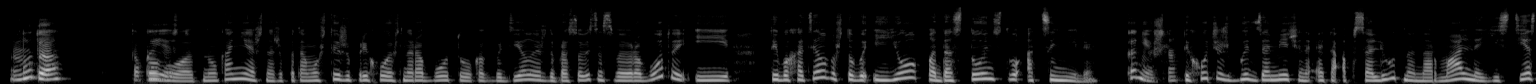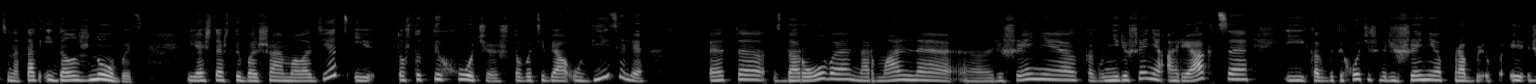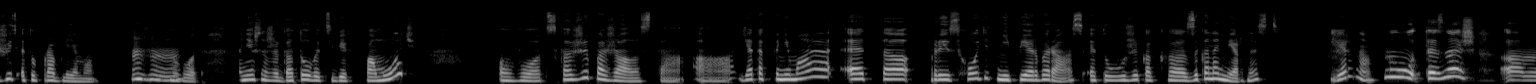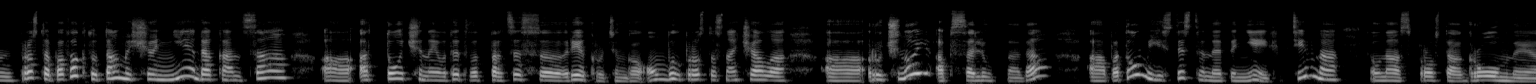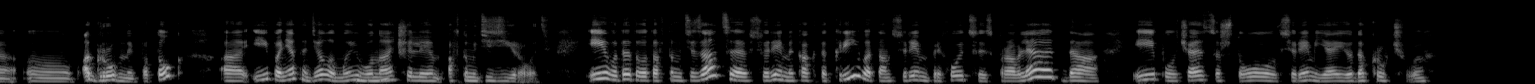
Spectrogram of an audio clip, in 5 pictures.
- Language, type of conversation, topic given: Russian, advice, Как мне получить больше признания за свои достижения на работе?
- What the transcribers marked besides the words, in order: none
